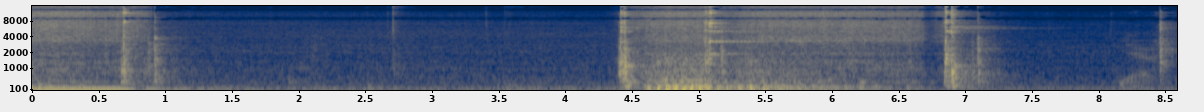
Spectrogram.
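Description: Old hovercraft two-stroke engine being cranked over twice without firing: a burst of rapid pulsing that stops about a second in, then a second cranking attempt from about four and a half seconds that fades out, followed by a click. The engine does not catch because no spark is getting through.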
